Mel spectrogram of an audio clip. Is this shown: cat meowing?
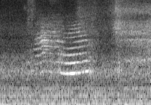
yes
